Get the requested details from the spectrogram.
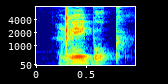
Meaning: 1. roebuck 2. an antelope native to southern Africa
- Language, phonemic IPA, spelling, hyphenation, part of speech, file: Dutch, /ˈreː.bɔk/, reebok, ree‧bok, noun, Nl-reebok.ogg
